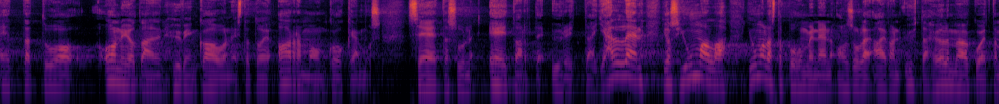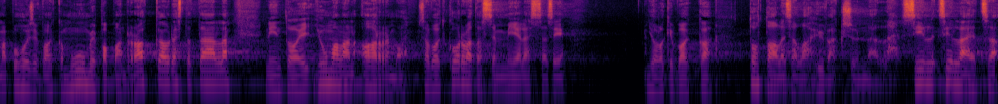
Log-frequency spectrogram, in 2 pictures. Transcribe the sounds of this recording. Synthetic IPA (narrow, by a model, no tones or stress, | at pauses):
et̪ːæt̪uoonjot̪ɑinhyʋiŋkɑuniːst̪ɑt̪o̞jʔɑrmoŋko̞kemusseet̪ːæsuneit̪ɑrt̪ːeʔʔyɾit̪ːæːjjælːeːnjosjumɑlɑjumɑlɑst̪ɑpuhuminenonsulːeʔɑjʋɑnyht̪æhølmøːkuet̪ːæmæpuhuisiʋʋɑikːɑmuːmipɑpɑnrɑkːɑuwdest̪ɑt̪æːlːæniːnt̪o̞ijumɑlɑnɑrmosæʋo̞jt̪korʋɑt̪ɑssemmielesːæsi | jolːɑkiʋʋɑikːɑt̪ot̪ɑːlːiselːɑhyʋæksynːæ̰lːæsilsilːæet̪sæ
